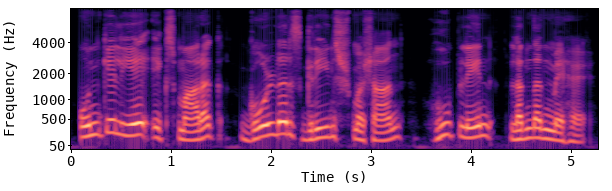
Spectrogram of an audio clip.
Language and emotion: Hindi, neutral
